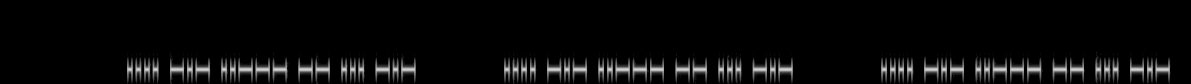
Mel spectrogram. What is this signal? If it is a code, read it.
Morse code, heard as a keyed tone, about 28 wpm, 700 Hz. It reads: HK2MSK HK2MSK HK2MSK
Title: DXCC-100 Call Signs - 6 Characters - Repeated 3x - 28wpm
